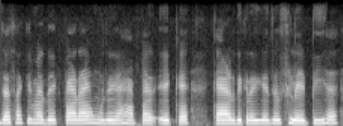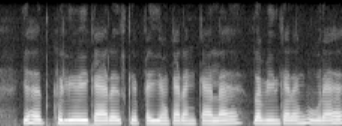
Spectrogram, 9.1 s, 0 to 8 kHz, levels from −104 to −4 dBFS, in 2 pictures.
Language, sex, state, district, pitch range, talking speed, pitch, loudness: Hindi, male, Chhattisgarh, Sukma, 200-215 Hz, 230 wpm, 210 Hz, -13 LUFS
